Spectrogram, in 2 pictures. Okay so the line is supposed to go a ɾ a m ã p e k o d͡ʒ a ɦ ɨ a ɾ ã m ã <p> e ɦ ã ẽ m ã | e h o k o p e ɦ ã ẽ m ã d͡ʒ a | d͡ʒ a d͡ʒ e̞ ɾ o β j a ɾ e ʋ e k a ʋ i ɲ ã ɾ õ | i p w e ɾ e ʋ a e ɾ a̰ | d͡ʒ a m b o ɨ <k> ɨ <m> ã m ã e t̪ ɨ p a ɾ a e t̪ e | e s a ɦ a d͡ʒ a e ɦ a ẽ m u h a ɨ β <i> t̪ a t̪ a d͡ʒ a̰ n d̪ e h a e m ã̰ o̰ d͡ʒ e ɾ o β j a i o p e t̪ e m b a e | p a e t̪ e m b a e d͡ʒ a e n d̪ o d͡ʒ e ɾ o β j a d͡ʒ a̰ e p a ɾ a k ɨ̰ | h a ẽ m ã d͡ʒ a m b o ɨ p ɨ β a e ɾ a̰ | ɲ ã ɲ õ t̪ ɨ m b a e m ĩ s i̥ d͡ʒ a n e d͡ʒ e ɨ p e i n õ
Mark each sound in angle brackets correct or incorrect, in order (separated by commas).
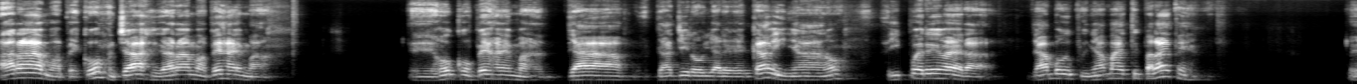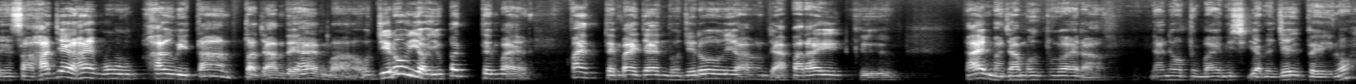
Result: correct, incorrect, incorrect, correct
